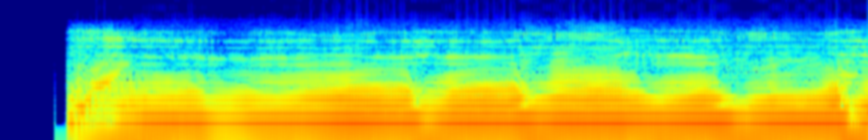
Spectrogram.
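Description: Didgeridoo playing one steady low drone, its tone shifting in slow sweeps, starting a moment in.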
